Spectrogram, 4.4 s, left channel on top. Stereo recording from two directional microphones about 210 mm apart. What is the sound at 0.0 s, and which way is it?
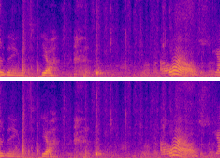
A woman's voice, 45° left (ahead or behind).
